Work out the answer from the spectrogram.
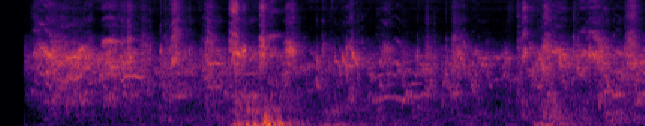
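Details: Parrot chicks giving a dense, continuous raspy chatter of overlapping squawks and chirps, with a brief low rumble in the middle.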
